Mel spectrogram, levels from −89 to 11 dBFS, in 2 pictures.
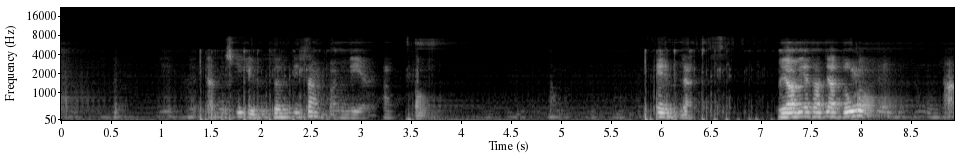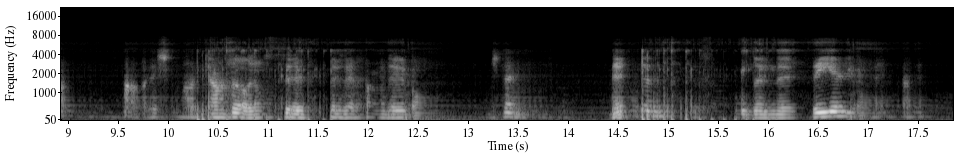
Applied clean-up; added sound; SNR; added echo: neural mask model DeepFilterNet 3.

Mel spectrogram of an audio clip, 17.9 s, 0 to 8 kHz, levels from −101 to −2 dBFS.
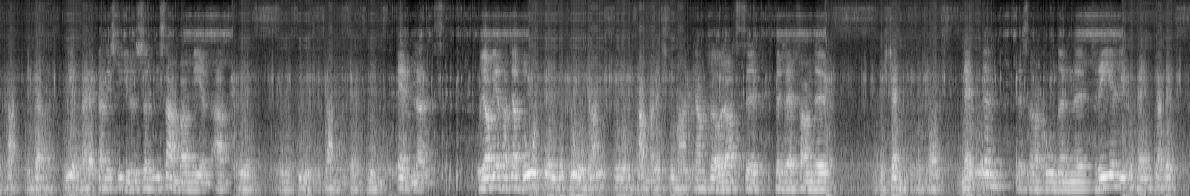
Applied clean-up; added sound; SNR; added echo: neural separator model SepFormer DNS4.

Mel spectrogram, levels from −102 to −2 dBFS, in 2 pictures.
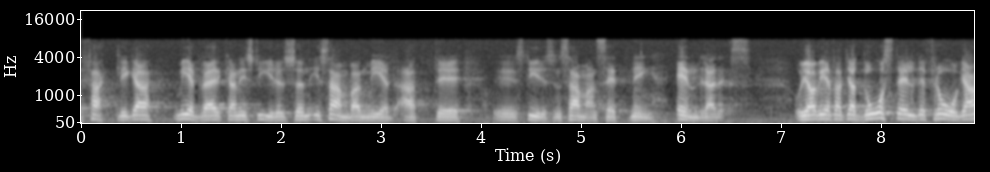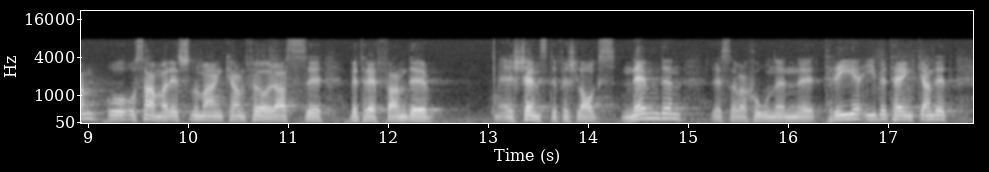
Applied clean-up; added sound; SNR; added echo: none; none; none; none.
